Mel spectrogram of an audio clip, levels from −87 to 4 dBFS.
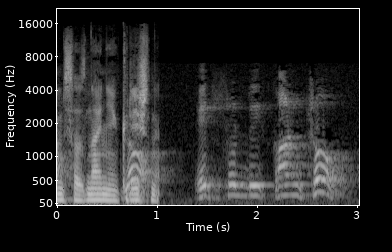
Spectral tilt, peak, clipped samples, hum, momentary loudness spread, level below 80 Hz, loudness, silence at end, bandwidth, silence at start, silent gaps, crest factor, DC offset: -4.5 dB/octave; -6 dBFS; under 0.1%; none; 13 LU; -52 dBFS; -25 LUFS; 0.1 s; 16 kHz; 0 s; none; 20 dB; under 0.1%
